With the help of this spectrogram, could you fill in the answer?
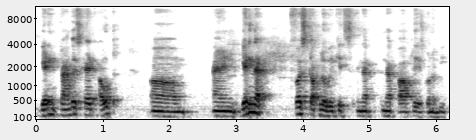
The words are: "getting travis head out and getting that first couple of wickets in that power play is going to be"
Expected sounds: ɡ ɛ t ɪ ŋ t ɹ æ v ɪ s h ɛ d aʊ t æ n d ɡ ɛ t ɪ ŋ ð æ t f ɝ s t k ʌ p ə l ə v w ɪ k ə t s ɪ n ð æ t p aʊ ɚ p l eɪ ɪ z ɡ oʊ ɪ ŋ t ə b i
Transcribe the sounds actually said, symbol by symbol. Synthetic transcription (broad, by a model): ɡ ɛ t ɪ ŋ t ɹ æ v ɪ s h ɛ d aʊ t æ n d ɡ ɛ t ɪ ŋ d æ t f ɝ s t k ʌ p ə l ə v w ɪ k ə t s ɪ n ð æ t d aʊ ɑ f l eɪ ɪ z ɡ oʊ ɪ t b i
